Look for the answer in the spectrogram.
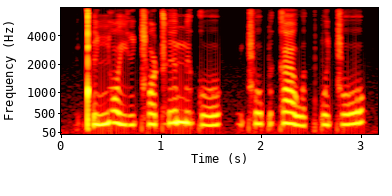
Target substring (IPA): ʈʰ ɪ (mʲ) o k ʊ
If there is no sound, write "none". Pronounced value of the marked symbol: mʲ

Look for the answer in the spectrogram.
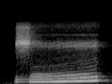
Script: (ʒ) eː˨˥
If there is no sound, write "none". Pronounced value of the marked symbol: ʒ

